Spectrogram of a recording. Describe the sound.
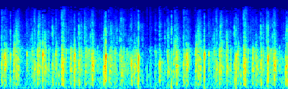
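A live studio audience applauds a guest joining a sports radio show, with dense, continuous clapping that stays steady throughout.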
